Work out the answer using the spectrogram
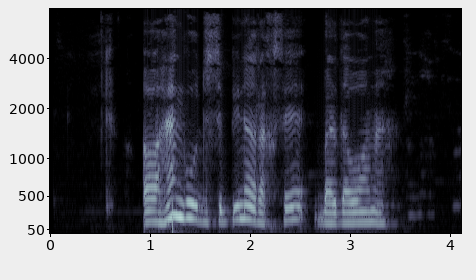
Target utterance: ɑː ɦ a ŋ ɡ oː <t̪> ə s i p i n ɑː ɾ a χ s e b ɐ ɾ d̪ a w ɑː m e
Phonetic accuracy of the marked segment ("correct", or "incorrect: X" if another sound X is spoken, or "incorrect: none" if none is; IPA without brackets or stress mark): incorrect: d̪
